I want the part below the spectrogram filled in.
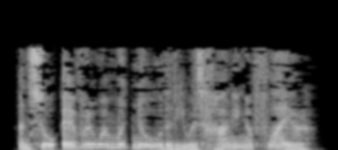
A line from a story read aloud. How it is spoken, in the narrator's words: Cole said wearily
